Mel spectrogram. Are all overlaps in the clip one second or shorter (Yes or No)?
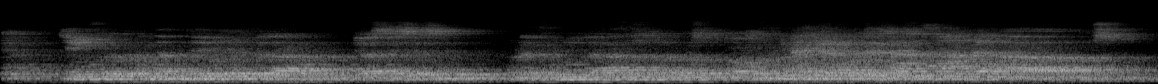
No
